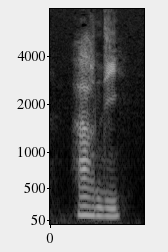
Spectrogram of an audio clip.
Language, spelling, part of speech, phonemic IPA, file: French, hardi, adjective, /aʁ.di/, Fr-hardi.ogg
- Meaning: bold; courageous; daring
